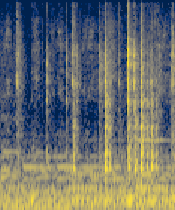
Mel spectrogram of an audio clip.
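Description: Marker writing on a whiteboard: a run of short taps and scratches, thicker and louder in the second half, over quiet background music with steady held notes.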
